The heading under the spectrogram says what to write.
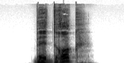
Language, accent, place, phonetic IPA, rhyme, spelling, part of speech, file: German, Germany, Berlin, [bəˈdʁʊk], -ʊk, bedruck, verb, De-bedruck.ogg
- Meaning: 1. singular imperative of bedrucken 2. first-person singular present of bedrucken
